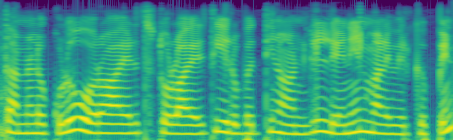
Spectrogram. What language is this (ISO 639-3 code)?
tam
